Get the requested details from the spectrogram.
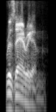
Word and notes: rosarium: British English

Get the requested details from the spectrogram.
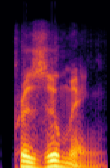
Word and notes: presuming: American English

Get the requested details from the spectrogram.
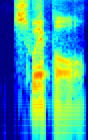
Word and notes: swipple: American English

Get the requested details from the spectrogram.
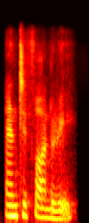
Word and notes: Antiphonary: Indian

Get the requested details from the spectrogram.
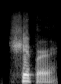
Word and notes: shipper: American English

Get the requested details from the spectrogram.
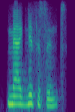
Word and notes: Magnificent: Indian

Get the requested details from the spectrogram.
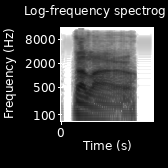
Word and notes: billow: British English

